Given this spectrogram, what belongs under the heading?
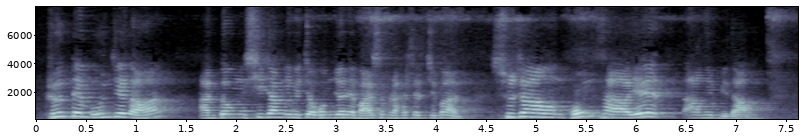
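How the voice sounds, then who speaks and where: A man with a high-pitched voice talks at a very slow pace with hardly any pauses and ordinary pitch variation, over noticeable background noise. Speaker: event organizer. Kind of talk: formal address at a forum. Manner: halting with fillers.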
